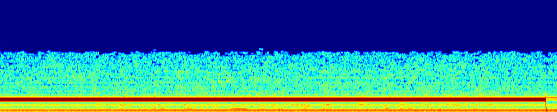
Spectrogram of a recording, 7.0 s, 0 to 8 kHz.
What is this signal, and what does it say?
Emergency Alert System (SAME) tones (the 853 and 960 Hz attention tone), with noise. It is heard from 0.5 to 6.5 s.
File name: eas / KNCYKBIE / KNCYKBIE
